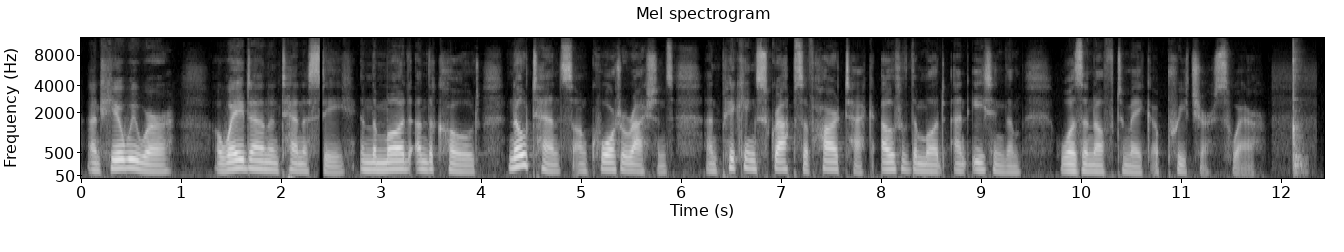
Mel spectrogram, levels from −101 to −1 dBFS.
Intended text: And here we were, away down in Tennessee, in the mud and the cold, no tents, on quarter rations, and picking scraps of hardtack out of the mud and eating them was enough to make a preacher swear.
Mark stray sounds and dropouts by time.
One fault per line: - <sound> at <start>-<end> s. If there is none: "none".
- dropout at 2.4-2.4 s
- tap at 12.1-12.3 s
